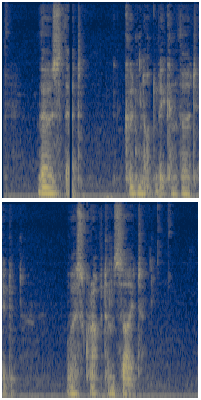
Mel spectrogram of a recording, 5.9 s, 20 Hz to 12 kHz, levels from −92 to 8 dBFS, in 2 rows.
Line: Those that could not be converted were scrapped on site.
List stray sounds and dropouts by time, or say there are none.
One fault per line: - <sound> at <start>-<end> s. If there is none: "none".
- dropout at 1.0-1.1 s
